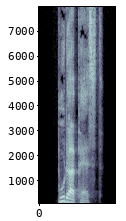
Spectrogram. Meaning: Budapest (the capital city of Hungary)
- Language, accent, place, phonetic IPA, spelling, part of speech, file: German, Germany, Berlin, [ˈbuːdaˌpɛst], Budapest, proper noun, De-Budapest.ogg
